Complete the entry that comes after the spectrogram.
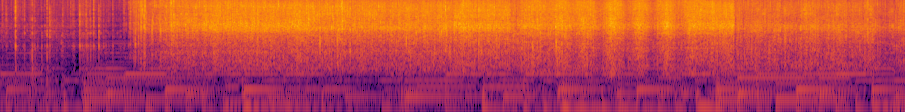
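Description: Shredded smoked tofu and ginger strips sizzling in hot oil in a wok. The sizzle starts loud about a second in, as the food goes into the oil, and eases somewhat near the end.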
